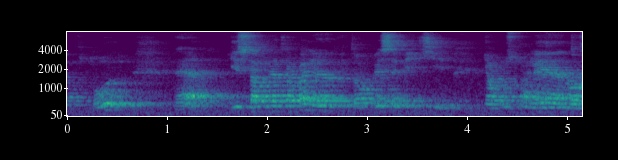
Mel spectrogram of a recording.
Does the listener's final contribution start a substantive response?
No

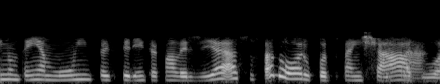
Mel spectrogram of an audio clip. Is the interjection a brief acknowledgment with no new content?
Yes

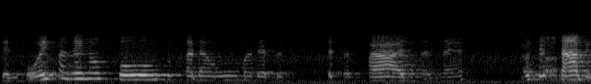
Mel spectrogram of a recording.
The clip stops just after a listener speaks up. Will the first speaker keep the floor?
Yes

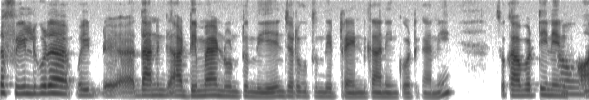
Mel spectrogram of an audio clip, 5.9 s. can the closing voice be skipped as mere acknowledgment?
Yes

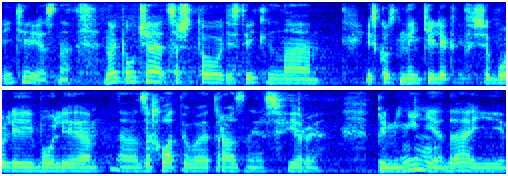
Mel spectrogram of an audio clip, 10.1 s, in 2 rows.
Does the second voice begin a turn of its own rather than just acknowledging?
No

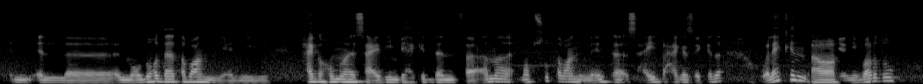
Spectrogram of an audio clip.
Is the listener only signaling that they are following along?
Yes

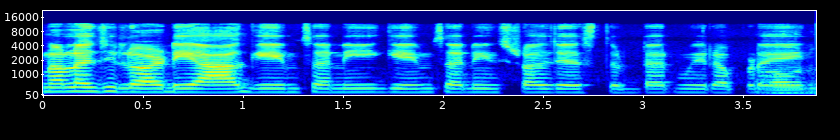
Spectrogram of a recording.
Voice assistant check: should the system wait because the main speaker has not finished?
No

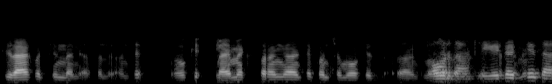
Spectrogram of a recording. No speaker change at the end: No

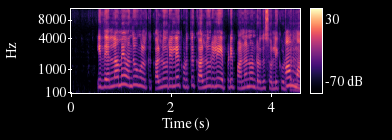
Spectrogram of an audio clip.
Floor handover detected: Yes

